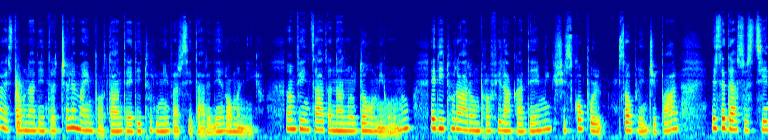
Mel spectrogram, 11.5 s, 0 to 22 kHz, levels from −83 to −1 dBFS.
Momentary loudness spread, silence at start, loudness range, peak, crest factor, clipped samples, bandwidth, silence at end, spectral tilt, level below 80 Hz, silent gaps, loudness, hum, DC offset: 7 LU; 0 s; 3 LU; -4 dBFS; 18 dB; under 0.1%; 15 kHz; 0 s; -6.5 dB/octave; -52 dBFS; none; -24 LUFS; none; under 0.1%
